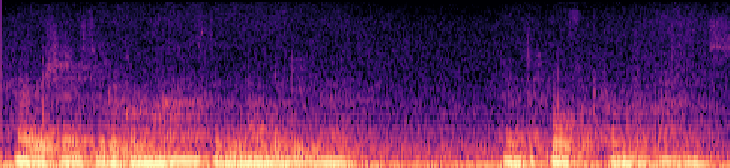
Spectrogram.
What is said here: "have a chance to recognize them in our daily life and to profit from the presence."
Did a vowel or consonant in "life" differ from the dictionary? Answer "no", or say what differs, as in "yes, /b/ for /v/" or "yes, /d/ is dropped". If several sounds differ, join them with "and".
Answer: yes, /f/ is dropped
